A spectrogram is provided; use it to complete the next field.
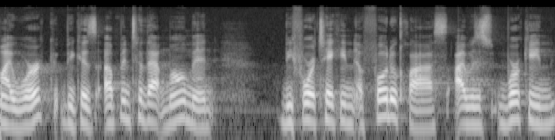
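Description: A woman's very deep, low voice at a moderate pace, with ordinary pitch variation and a quiet background. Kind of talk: interview answer. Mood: reflective, engaged. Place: studio. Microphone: lapel.

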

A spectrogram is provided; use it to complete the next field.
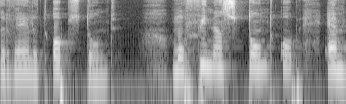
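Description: The delivery is an unforced reading voice with lively intonation.

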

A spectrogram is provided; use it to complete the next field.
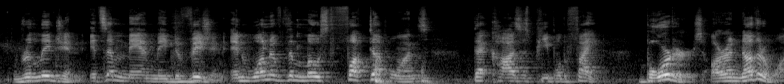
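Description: A man talks at a moderate pace in a fairly high pitch, making big pitch swings with few pauses. Room echo is audible.

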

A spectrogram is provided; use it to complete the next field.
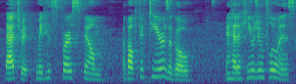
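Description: Light background noise sits behind a woman talking at a fairly slow pace with lively intonation. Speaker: interviewer, host. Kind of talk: interview answer. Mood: reflective, respectful, a bit somber. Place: office. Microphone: lapel.

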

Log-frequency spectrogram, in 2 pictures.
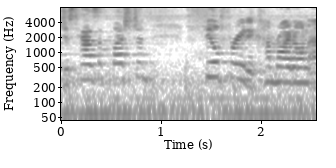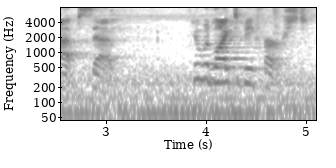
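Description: Someone speaks at a fairly quick pace over noticeable background noise. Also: woman. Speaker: clinic representative and meeting moderator. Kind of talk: moderating a live support group meeting. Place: meeting room. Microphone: camera far.

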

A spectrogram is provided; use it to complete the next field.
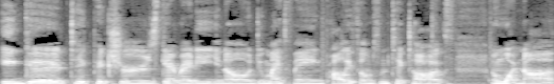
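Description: Faint music plays behind a woman who speaks in a monotone, flat intonation at a moderate pace. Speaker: vlogger. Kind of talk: casual vlog chat. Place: home room.

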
